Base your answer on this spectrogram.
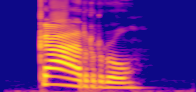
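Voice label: "carro", Spanish, female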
